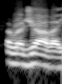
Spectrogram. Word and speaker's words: Rojava: Is that, am I pronouncing that right? – Rojava, yeah.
